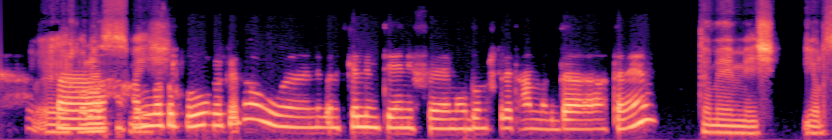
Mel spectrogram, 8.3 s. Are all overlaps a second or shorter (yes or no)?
no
